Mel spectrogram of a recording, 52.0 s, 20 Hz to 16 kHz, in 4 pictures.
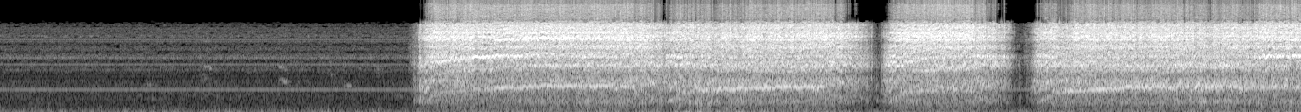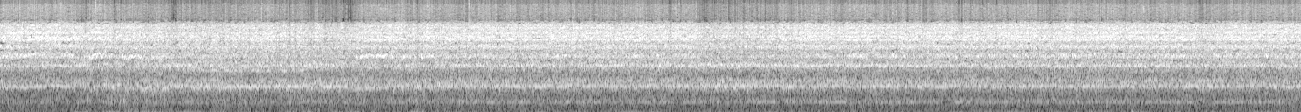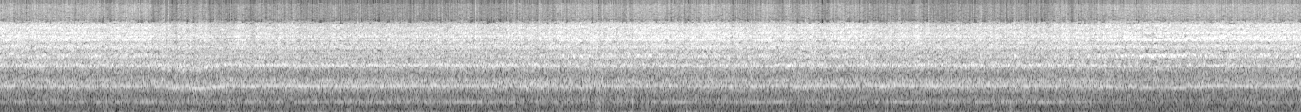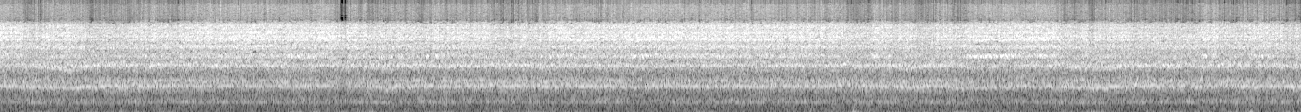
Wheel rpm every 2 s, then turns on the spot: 0, 0, 140, 190, 120, 150, 220, 210, 220, 240, 230, 230, 230, 230, 230, 230, 230, 230, 230, 230, 230, 230, 230, 230, 220, 230.
none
